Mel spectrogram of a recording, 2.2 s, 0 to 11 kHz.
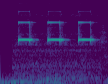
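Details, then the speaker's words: Curlin 6000 infusion pump during home milrinone infusion: three paired, evenly spaced high-pitched electronic beeps, the low or empty battery alarm. "Change the batteries any time you see less than one-fourth battery power left. When the batteries are low or empty, the pump beeps"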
